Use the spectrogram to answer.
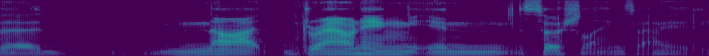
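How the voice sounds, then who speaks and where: A quiet, mumbling woman's voice. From Canada. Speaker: vtuber streamer. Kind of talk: live stream debut chat. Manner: halting, repetitive stammering.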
